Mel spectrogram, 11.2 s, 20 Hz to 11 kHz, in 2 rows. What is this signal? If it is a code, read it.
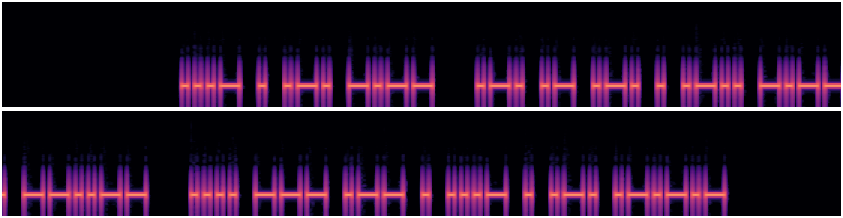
Morse code, heard as a keyed tone, about 28 wpm, 700 Hz. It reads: VERY RARELY, HOWEVER.
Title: Sentences from Top 1400 Words 28wpm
